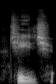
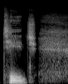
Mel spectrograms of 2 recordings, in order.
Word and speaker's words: Tej: Tej. Okay, Tej. It's TJ would be his name, but we call him Tej.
